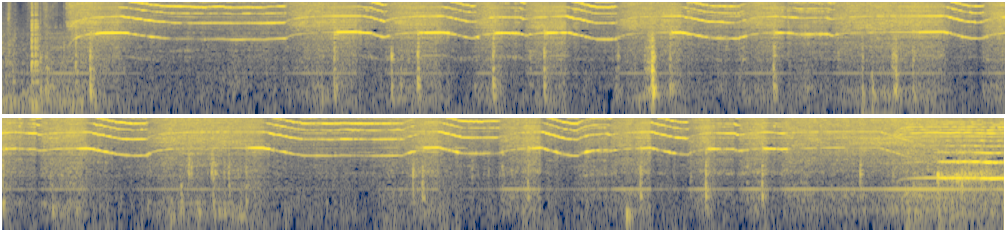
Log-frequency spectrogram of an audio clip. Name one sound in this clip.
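A router whines loudly, its pitch rising and dropping again and again as it cuts.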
